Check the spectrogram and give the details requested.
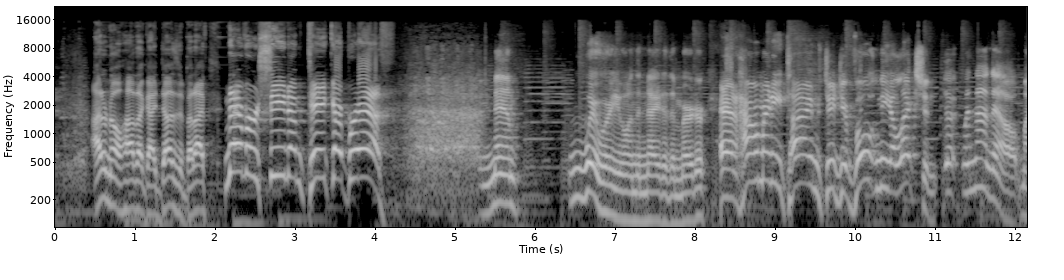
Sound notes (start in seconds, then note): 0.2 normal voice; 4.2 normal voice; 4.3 laughter; 10.6 normal voice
